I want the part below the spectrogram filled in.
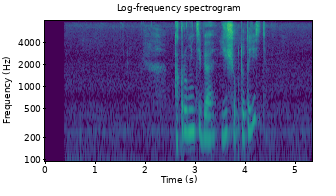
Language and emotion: Russian, neutral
